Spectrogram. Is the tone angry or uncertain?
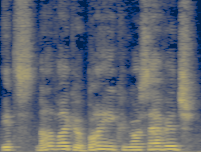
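uncertain. The line is said in an uncertain tone. "nor is it uncertain"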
